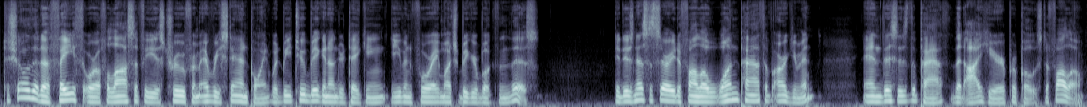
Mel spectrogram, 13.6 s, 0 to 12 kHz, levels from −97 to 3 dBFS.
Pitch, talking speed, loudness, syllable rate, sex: 125 Hz, 205 wpm, -19 LUFS, 5.8 syllables/s, male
